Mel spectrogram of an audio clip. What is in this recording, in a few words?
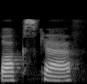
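"box calf", English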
